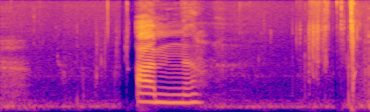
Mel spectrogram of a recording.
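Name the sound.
chewing food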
